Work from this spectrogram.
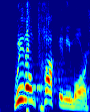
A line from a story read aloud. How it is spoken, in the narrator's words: shouted my wife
